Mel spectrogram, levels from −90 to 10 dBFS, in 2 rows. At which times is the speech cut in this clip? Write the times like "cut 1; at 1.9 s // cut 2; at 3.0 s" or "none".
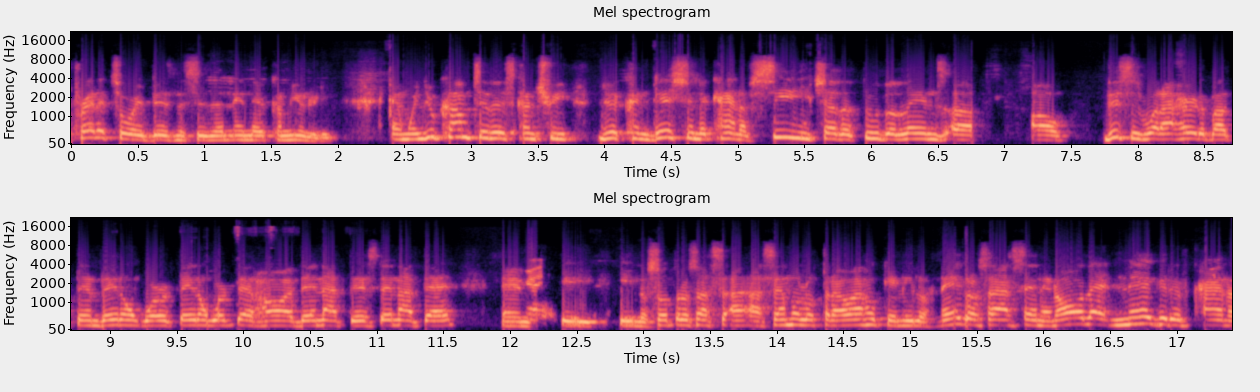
none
